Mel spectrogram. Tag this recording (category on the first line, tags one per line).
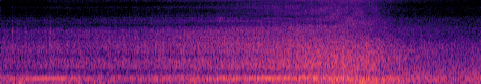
Sound effects > Vehicles
asphalt-road
car
moderate-speed
passing-by
studded-tires
wet-road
